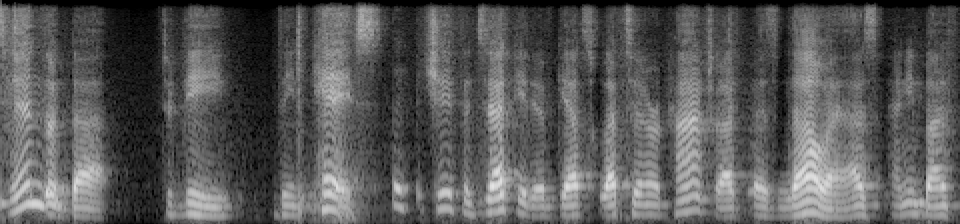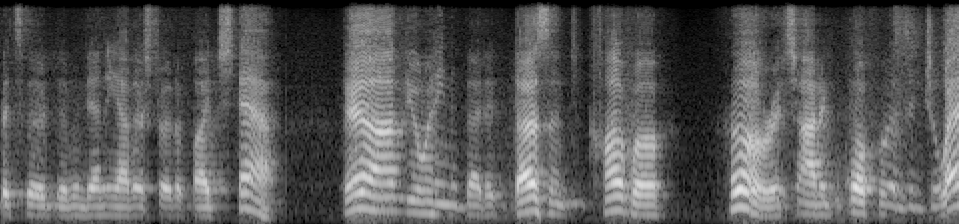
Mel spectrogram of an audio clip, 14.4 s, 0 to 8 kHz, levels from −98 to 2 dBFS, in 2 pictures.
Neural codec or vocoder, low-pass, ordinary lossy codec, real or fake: codec, 16 kHz, 0.5 kbps, X-Codec, HuBERT features, trained on balanced general audio; 7.2 kHz; Opus, 64 kbps; fake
